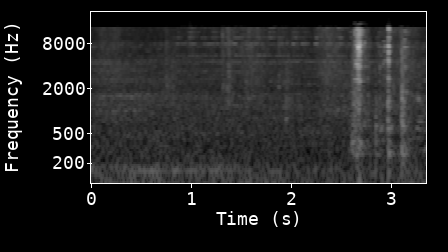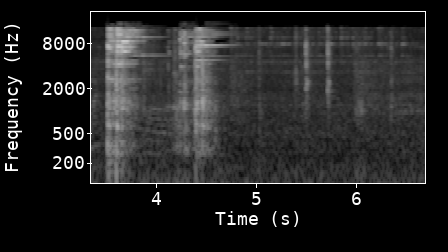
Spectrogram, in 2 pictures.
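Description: Metal hand tools clinking and clanking against each other and the truck's engine parts: a handful of sharp, ringing clinks in the middle, the loudest about three and a half seconds in.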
